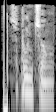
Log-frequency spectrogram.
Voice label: "spuncion", Veneto

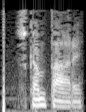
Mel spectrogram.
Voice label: "scanpare", Veneto

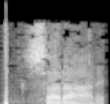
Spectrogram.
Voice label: "sarare", Veneto

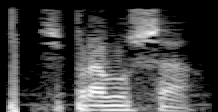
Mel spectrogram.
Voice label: "spramosa", Veneto

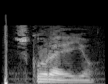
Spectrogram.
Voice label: "scorejo", Veneto

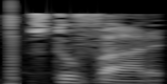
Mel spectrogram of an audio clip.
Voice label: "stufare", Veneto

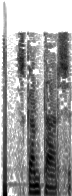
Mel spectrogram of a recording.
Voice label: "scantarse", Veneto

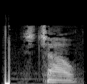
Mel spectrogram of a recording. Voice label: "sciao", Veneto

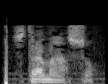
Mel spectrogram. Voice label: "stramaso", Veneto

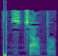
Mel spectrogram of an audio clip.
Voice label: "sciopo", Veneto

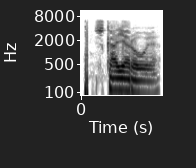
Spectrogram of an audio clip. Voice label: "scajarola", Veneto

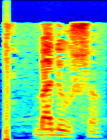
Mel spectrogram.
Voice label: "baduso", Veneto

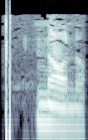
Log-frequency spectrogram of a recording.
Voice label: "nono", Venetian

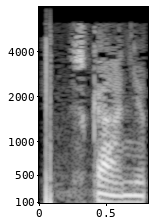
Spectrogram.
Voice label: "scagno", Veneto

